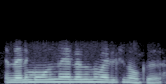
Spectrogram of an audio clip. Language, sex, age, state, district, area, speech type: Malayalam, female, 45-60, Kerala, Kozhikode, urban, conversation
